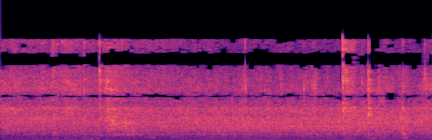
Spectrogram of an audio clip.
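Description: Chicken legs sizzling steadily in hot oil in a pressure cooker, over a faint, steady low hum.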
